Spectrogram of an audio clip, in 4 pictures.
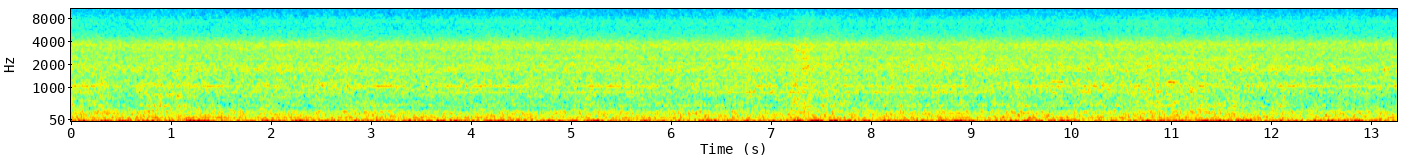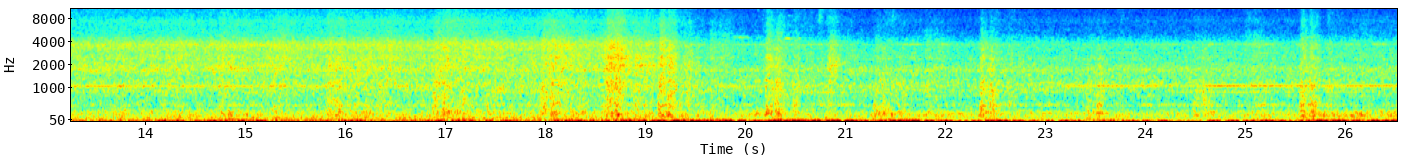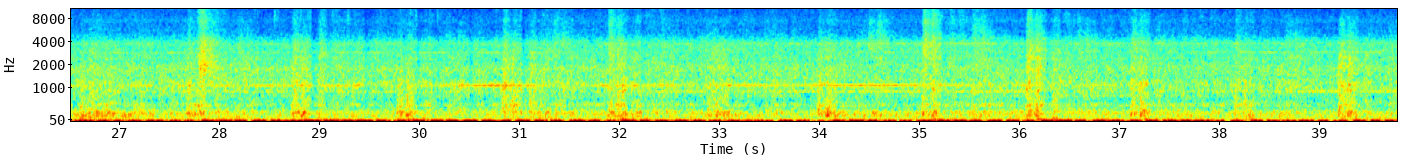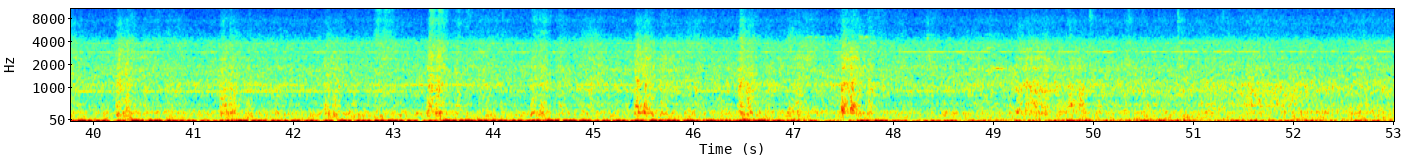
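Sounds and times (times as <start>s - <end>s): faint steady whine: 0.0s - 53.0s
wheels rumbling on rail: 0.0s - 53.0s
clacks over rail joints: 20.2s - 21.6s, 46.4s - 47.9s.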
